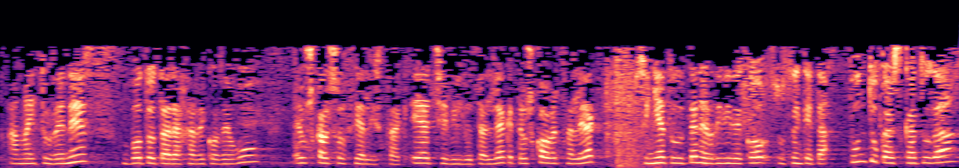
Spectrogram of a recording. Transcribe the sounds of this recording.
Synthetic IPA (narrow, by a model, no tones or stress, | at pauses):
amajt̪uð̞e̞ne̞s | bo̞t̪o̞t̪aɾaʝariko̞ð̞iɣ̞u | e̞wskalso̞sialist̪ake̞at͡ʃe̞β̞ild̪ut̪ald̪e̞ake̞t̪aewsko̞aβ̞eɾt͡sale̞aksiɲat̪uðut̪e̞ne̞ɾðiβ̞iðe̞ko̞suse̞ŋke̞t̪a | punt̪ukaeskat̪uð̞a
